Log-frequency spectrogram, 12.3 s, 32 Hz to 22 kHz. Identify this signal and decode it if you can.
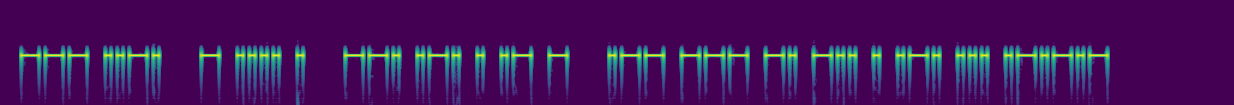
Morse code, heard as a keyed tone, about 20 wpm, 700 Hz. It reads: OF THE GREAT WONDERS.
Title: Sentences with 4-Word Phrases - Spoken Beginning - 20wpm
